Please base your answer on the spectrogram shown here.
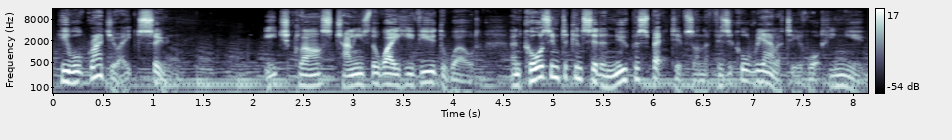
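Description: A man's voice: mid-range voice, big pitch swings, moderate pace, music in the background, lightly acted. A man delivering scripted narration for an audio drama.

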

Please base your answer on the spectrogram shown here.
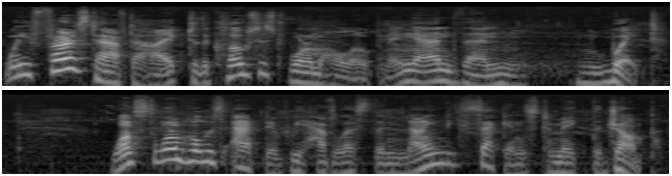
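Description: An actor playing an enthusiastic, patient professor in an audio drama, explaining deliberately with pauses. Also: male voice, medium pitch, sing-song, a little hiss or hum, natural voice. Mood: lecturing. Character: enthusiastic male professor who discovered time-travel wormholes, patient explainer.

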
